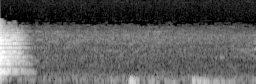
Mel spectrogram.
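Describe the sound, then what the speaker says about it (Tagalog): A single loud, short motorcycle horn blast sounds at the start, followed by faint low rumbling and handling noises. "At pagpindot naman natin sa switch mga paps, magla-loud horn siya."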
